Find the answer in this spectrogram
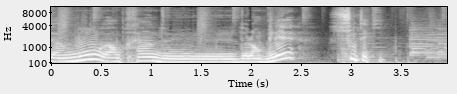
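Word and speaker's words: ステーキ: Pour le steak, les Japonais utilisent un mot empreint de l'anglais, suteki. Suteki, steaki, ah bah oui, steak, prononcé à la japonaise.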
